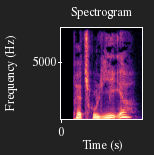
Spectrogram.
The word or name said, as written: patruljere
